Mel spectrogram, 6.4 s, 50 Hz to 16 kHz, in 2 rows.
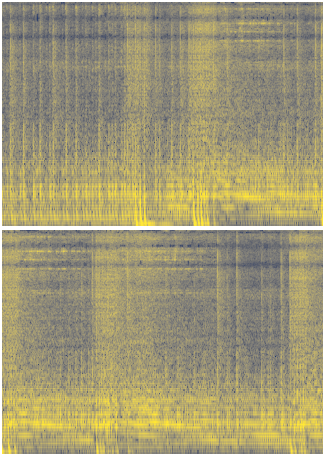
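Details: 1982 Suzuki RM125 two-stroke during restoration, after suspected carburetor starvation and a part swap: crisp running with repeated throttle blips, revs rising and falling cleanly without misses; sounds nice, runs properly.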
